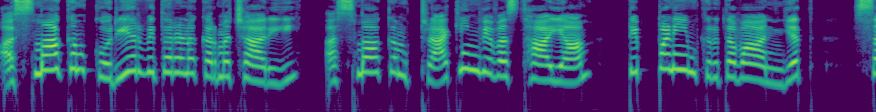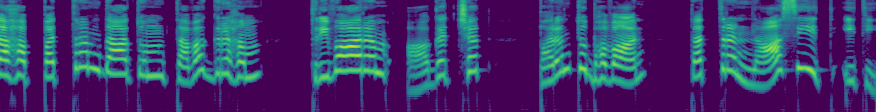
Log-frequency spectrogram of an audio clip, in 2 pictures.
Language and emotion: Sanskrit, surprised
